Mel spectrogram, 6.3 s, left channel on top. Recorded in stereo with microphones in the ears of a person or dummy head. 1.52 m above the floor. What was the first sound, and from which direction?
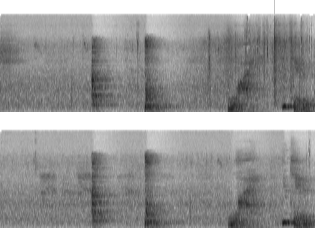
Tapping, 10° left (ahead or behind).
